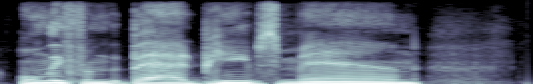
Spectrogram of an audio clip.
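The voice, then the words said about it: Stoner voice. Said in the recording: “in a stoner voice”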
